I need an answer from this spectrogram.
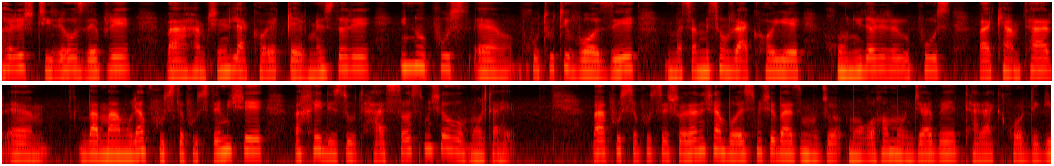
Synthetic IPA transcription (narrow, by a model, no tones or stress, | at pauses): zɦe̞ɾeʃt̪ʰiːɾe̞oze̞bɾe̞væɦæmt͡ʃʰeniːnlækʰhɒːje̞ɢe̞ɾme̞zd̪ɒːɾe̞ʔinːopʰuːst̪xut̪ʰuːt̪ʰivɒːze̞mæsælænmesleunrækʰhɒːje̞xuːniːd̪ɒːɾeɾɾupʰuːst̪væcʰæmt̪ʰæɾ | væmæʔmuːlænpʰuːst̪e̞pʰuːst̪e̞miːʃe̞væxe̞jliːzuːd̪̥hæsːɒːsmiːʃemolt̪ʰæɦe̞̰b̥ | væpʰust̪e̞pʰust̪eʃo̞d̪æne̞ʃæmbɒːe̞st̪miːʃebæːzimoːɣeɦɒːmond͡ʒæɾbe̞t̪ʰæɾækʰxoɾd̪e̞ɡiː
